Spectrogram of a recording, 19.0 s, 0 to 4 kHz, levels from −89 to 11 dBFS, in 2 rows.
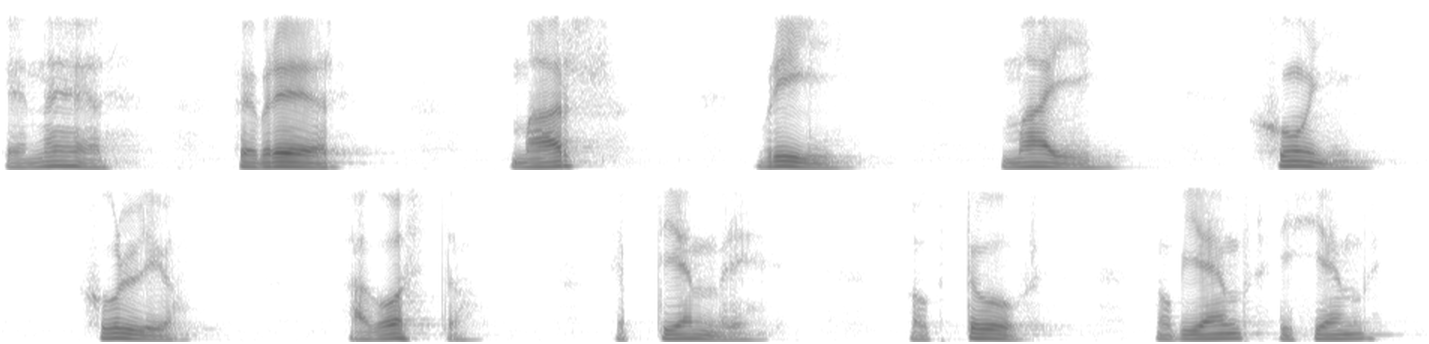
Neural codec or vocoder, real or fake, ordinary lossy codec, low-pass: none; real; none; 3.6 kHz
